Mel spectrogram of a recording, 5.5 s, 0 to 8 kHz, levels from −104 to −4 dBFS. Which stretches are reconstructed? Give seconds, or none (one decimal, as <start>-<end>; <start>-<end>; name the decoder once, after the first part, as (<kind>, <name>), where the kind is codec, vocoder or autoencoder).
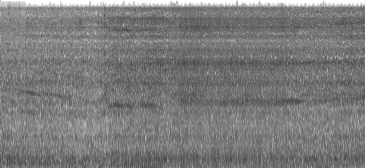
2.6-4.3 (vocoder, Vocos)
